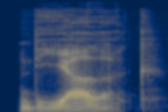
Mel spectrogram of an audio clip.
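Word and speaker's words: diàleg: árab árabe d se pronuncia como t fred frío y por supuesto la famosa Madrid Madrid G se pronuncia como c dialog diálogo.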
